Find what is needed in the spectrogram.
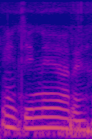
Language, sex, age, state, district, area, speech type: Bodo, female, 60+, Assam, Baksa, rural, spontaneous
